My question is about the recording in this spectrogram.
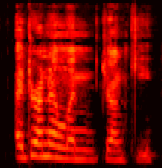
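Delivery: ordinary delivery, nothing marked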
